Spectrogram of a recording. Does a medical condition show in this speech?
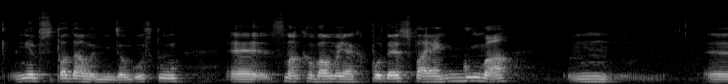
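Yes: cerebral palsy; uses wheelchair.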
